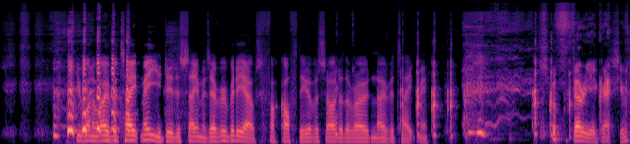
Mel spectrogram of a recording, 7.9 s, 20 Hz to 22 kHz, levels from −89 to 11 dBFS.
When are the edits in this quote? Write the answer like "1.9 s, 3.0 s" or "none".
none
